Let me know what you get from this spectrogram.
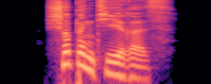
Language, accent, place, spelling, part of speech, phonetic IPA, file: German, Germany, Berlin, Schuppentieres, noun, [ˈʃʊpn̩ˌtiːʁəs], De-Schuppentieres.ogg
- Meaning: genitive singular of Schuppentier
